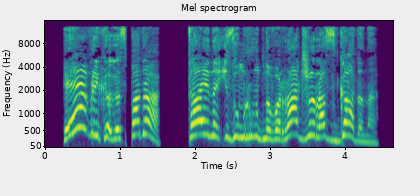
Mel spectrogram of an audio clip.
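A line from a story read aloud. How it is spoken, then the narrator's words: Shout. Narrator (Russian): Свит Чайлд крикнул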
